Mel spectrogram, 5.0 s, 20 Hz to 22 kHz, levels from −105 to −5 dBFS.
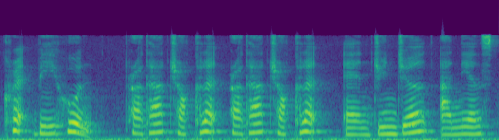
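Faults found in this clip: Stream segment repeated, 2.30–3.30 s: player fetched or queued the same segment twice. About 1 s of speech replays, small blip at the jump back.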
